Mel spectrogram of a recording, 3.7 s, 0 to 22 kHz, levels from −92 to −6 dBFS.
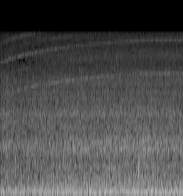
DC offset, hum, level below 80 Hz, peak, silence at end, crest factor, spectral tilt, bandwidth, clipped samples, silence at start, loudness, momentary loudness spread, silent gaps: under 0.1%; none; -50 dBFS; -24 dBFS; 0 s; 14 dB; -5.5 dB/octave; 11.5 kHz; under 0.1%; 0 s; -38 LUFS; 4 LU; none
